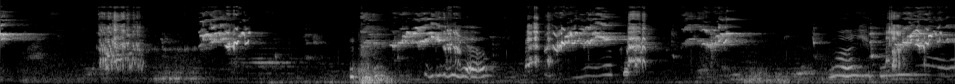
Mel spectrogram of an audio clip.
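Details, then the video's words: Dense harsh squawking of rainbow lorikeet, many rough screeches in quick succession mixed with some squeaky whistled notes and a brief low rumbling sound midway. "Rainbow Lorikeet Bird Sound"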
